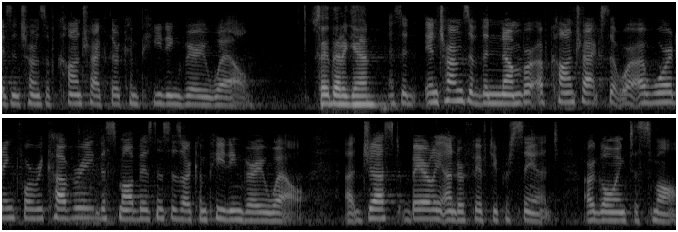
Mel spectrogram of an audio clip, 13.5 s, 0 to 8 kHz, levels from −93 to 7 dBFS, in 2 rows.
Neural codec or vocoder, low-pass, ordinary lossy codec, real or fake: none; 7.2 kHz; AAC, 48 kbps; real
